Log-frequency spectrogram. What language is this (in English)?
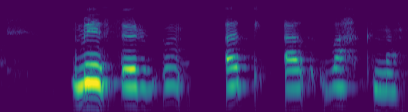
Icelandic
